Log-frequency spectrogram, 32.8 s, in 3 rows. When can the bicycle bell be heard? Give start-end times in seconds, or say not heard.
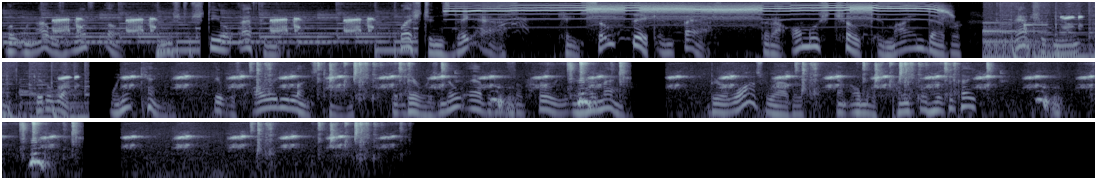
not heard.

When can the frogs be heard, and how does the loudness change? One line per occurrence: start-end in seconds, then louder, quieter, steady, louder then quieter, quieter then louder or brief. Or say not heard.
0.0-25.9 steady.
